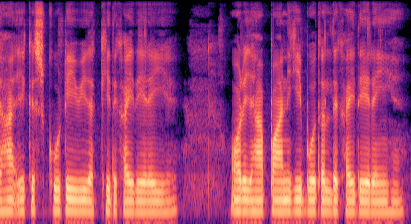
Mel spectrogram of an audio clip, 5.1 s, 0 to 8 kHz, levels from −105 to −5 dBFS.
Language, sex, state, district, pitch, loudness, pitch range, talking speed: Hindi, male, Uttar Pradesh, Lalitpur, 110 Hz, -17 LUFS, 105-115 Hz, 210 wpm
